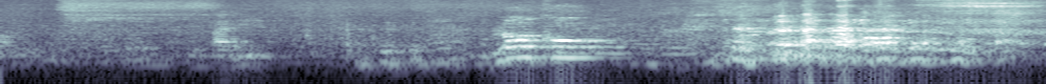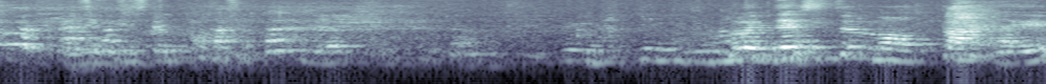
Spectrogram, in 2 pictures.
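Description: Elderly men and women talk calmly nearby.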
